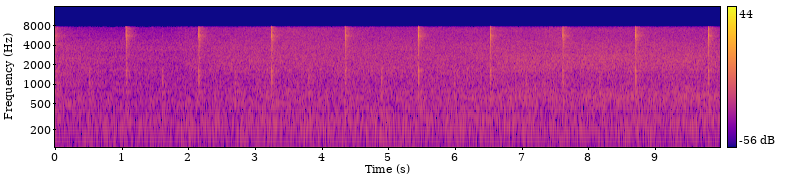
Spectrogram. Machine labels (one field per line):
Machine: valve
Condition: normal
